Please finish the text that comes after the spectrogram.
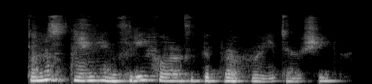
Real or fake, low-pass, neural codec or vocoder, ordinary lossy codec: fake; 10.8 kHz; codec, 44.1 kHz, 1.7 kbps, Pupu-Codec; AAC, 32 kbps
